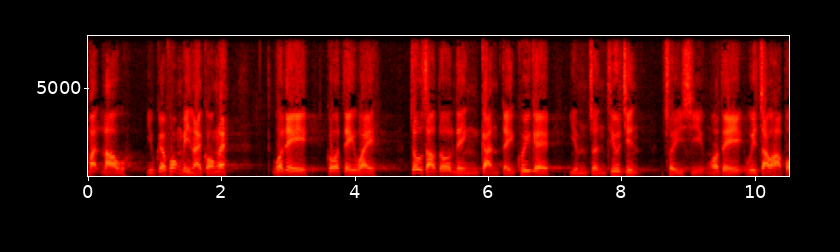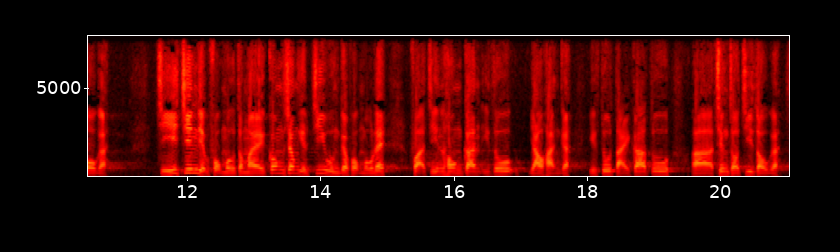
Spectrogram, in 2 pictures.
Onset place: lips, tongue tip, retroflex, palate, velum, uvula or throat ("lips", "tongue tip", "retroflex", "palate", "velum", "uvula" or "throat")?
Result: lips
